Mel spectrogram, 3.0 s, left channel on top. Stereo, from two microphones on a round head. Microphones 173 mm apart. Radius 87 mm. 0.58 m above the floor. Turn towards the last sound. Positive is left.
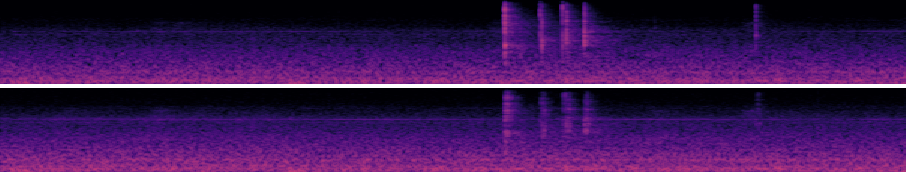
turn(degrees=60)  # may be behind; listen again after turning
